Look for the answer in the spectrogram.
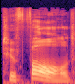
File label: "fold", English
